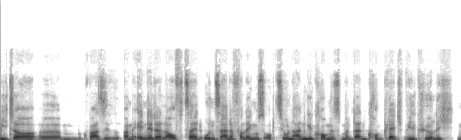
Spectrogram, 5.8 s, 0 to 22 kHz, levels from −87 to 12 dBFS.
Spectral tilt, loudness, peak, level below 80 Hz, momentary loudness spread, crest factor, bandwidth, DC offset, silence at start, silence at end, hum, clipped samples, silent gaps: -6 dB/octave; -19 LUFS; -2 dBFS; -66 dBFS; 7 LU; 16 dB; 12 kHz; under 0.1%; 0 s; 0 s; none; under 0.1%; none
